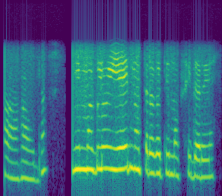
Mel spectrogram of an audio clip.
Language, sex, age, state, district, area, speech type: Kannada, female, 18-30, Karnataka, Shimoga, rural, conversation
